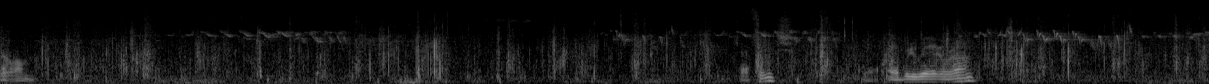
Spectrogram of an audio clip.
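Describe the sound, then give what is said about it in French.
Small songbirds, blackbirds and goldcrests in the Azores, trade high, thin trilling calls back and forth in short bursts over steady crunching footsteps, with a brief voice partway through. “Vous entendez les dialogues entre les oiseaux ?”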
